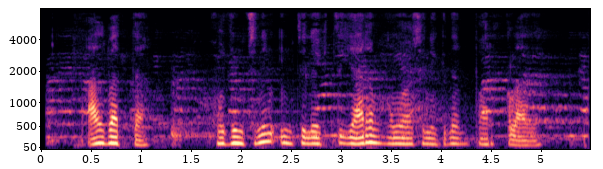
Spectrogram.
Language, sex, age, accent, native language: Uzbek, male, under 19, Samarqand, Uzbek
